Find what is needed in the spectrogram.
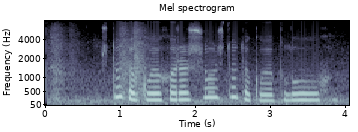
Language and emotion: Russian, sad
